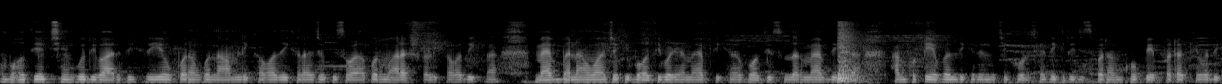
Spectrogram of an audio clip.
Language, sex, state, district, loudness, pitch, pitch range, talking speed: Hindi, male, Maharashtra, Solapur, -32 LUFS, 110 Hz, 110-115 Hz, 280 wpm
